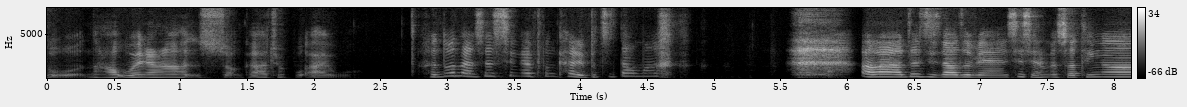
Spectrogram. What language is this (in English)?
Chinese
